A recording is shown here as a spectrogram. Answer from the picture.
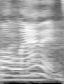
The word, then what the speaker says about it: Willamette: It, is it Willamette or is it Willamette? Yes. Yeah, I get that a lot. – oh, yeah. It's no, Willamette, damn it.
